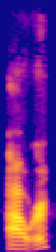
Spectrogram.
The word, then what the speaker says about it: hour: La palabra hora en inglés, yo sé que es difícil de pronunciar, la palabra hora en inglés se dice hour, hour, hour, a, u, a, agua, agua, agua. Piensen en decir agua, le quitan la G, agua, y le meten la R, hour, hour, hour.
